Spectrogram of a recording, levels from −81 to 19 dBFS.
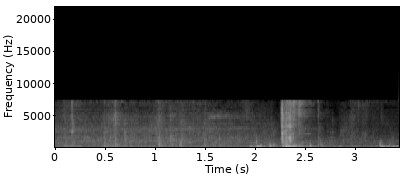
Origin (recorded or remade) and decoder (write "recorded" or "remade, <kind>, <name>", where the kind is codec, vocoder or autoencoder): remade, autoencoder, DAC-VAE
